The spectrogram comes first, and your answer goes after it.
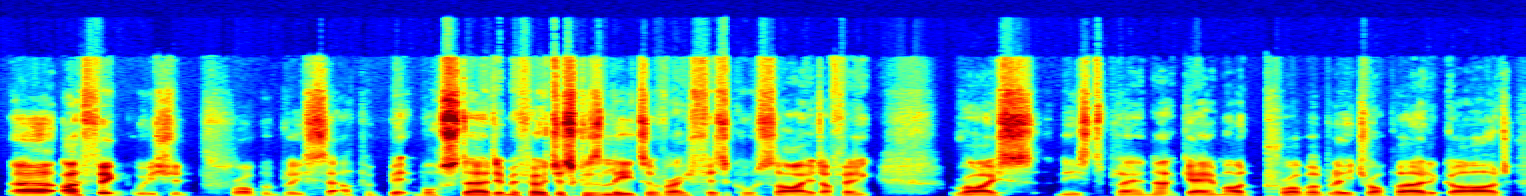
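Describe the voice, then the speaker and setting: Low-ish guy breaking down football tactics, dry close sound. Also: normal speed, dry recording. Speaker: podcast panelist. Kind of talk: casual football podcast chat.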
